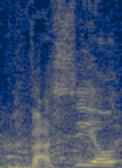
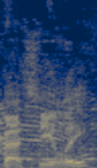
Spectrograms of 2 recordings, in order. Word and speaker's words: Vasyl: vasil it it is apparently customary in Ukraine where he comes from in Eastern European get up get off or Eastern Europe to add the e sound so he pronounces his name basili that's why we're calling him basili uh after we were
